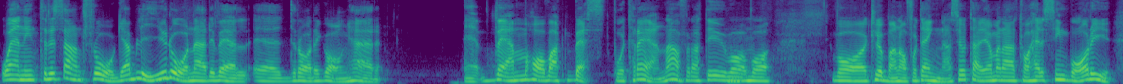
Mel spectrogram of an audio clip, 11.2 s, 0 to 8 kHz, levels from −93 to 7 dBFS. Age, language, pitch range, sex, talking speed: 30-49, Swedish, 120-165 Hz, male, 225 wpm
